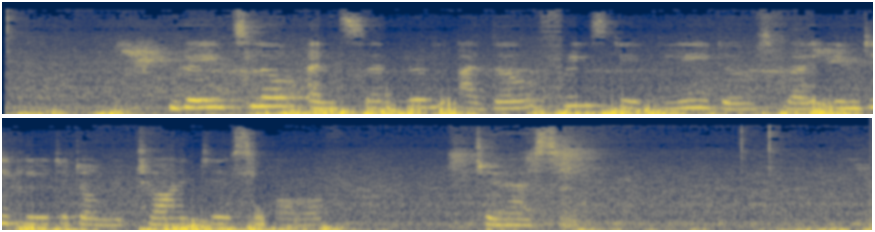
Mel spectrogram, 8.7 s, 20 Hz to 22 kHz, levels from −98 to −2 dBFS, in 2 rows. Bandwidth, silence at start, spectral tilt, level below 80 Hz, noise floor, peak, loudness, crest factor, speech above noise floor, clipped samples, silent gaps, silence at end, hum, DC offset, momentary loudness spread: 16 kHz; 0.05 s; -5.5 dB/octave; -18 dBFS; -35 dBFS; 0 dBFS; -18 LUFS; 14 dB; 22 dB; under 0.1%; none; 0 s; none; under 0.1%; 20 LU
